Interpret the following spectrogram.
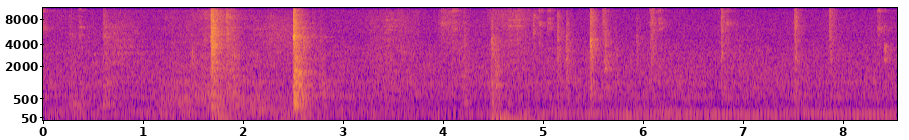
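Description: A clay Römertopf pot going onto the oven rack and the oven door shutting, two knocks about two seconds in. Then a series of soft clicks as the oven's controls are set, and a low steady hum sets in about halfway through as the oven is switched on.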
